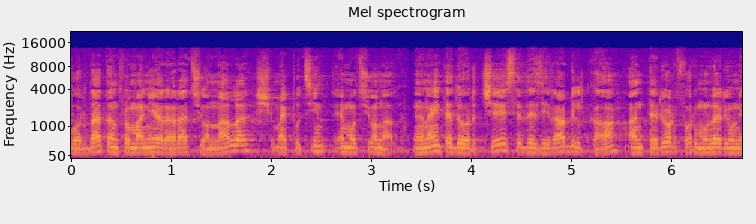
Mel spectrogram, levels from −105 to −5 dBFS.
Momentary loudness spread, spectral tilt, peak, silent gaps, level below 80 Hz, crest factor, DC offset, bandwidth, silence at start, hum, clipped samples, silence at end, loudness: 5 LU; -3 dB/octave; -8 dBFS; none; -62 dBFS; 20 dB; under 0.1%; 14.5 kHz; 0 s; none; under 0.1%; 0 s; -28 LUFS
